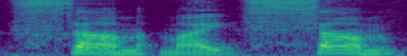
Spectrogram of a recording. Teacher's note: has a TH sound, where your tongue comes out between your teeth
